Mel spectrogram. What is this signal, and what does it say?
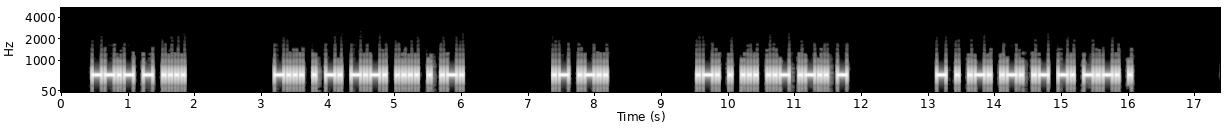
Morse code, heard as a keyed tone, about 25 wpm, 550 Hz. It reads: QTH BENCHER AL RESULT TERRANCE
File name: Ultimate Word List / 25WPM Ultimate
